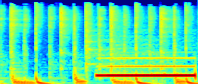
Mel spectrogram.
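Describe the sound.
Telephone line tone while placing a call: a loud, steady single-pitch beep lasting about a second, coming after several short, clipped bursts of sound.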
